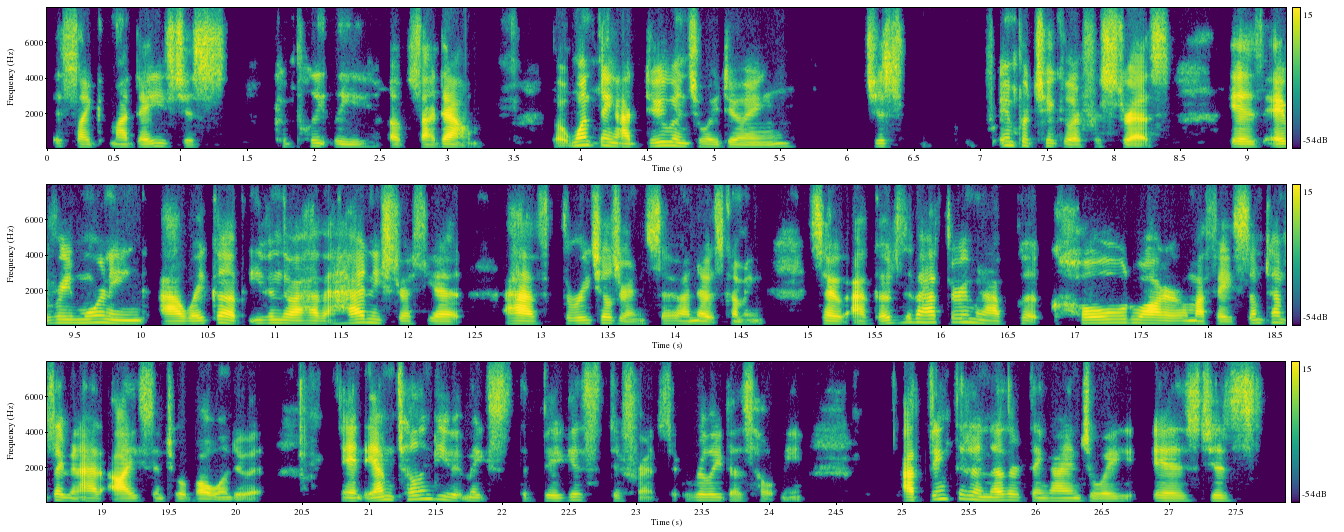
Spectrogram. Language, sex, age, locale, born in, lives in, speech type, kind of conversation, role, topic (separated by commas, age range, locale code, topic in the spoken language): English, female, 30-34, en-US, United States, United States, conversation, unstructured, none, How can you manage stress through simple, everyday moments, and what are the benefits and limitations of this approach?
